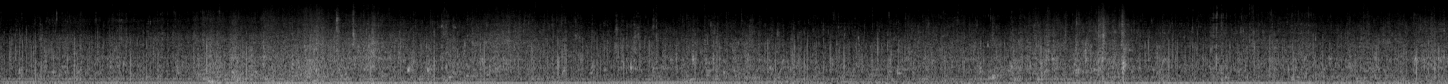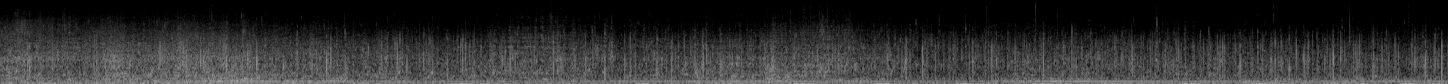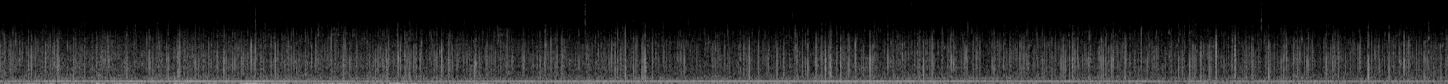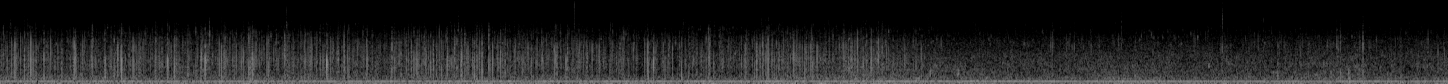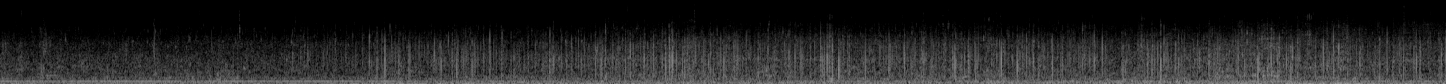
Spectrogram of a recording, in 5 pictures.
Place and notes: lighthouse, Novigrad - rain, seawaves, umbrella
walk around lighthouse when the raindrops poured down from marvelous, endlessly morphing clouds, seawaves, white rocks and all the spaces in-between, umbrella with two layers
Novigrad, Croatia, 13 July 2014, ~09:00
